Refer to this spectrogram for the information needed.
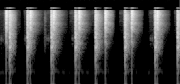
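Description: Sharp, loud hand claps ring out one after another, about a dozen in a slightly uneven rhythm, some landing in quick pairs, with short silences between and no voices.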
